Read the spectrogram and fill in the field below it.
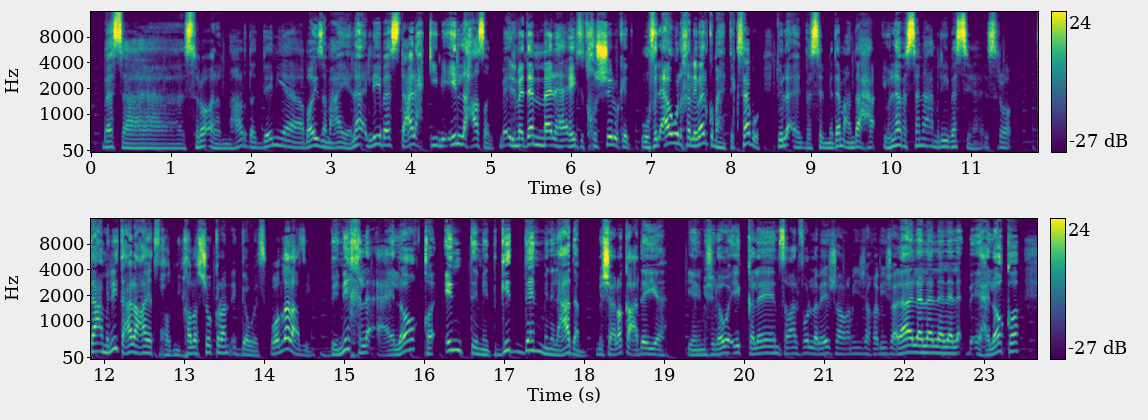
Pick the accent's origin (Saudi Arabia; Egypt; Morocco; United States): Egypt; Alexandria Governorate; جوانا كمصريين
